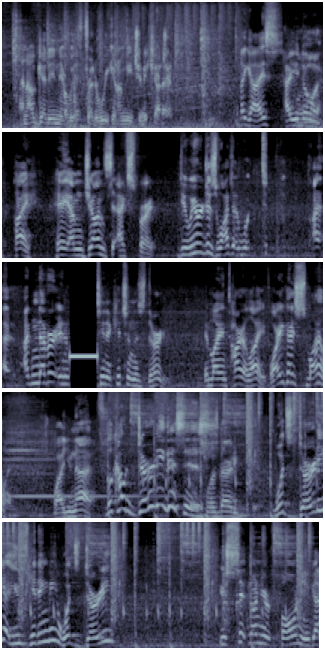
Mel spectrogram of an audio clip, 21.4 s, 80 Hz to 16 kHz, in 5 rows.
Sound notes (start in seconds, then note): 7.9 stuttering; 9.4 beep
